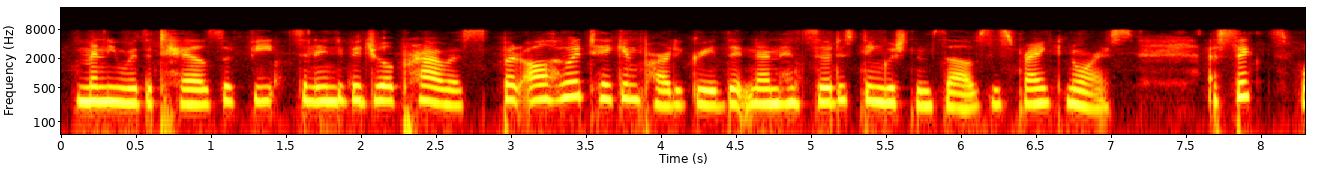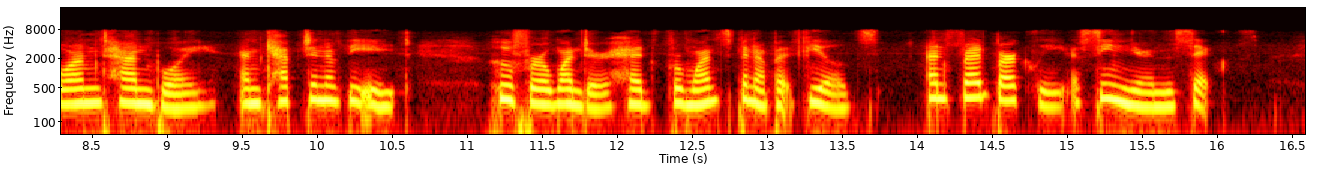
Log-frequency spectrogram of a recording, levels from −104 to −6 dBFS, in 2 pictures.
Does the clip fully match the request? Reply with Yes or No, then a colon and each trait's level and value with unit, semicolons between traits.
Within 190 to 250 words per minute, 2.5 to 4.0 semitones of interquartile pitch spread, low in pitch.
No: average, 195 wpm; average, 3.3 semitones; high, 245 Hz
